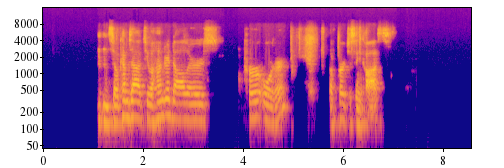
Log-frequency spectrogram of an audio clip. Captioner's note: cough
